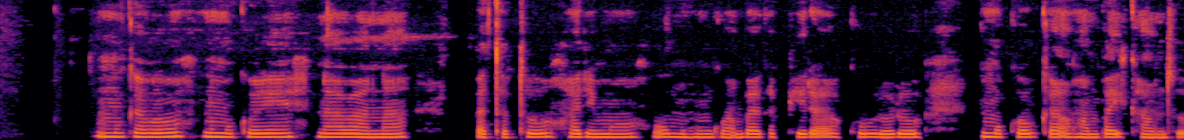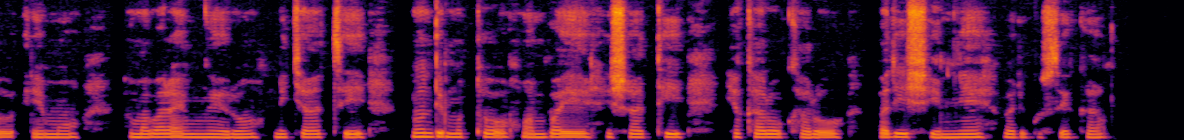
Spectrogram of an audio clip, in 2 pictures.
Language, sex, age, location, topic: Kinyarwanda, female, 25-35, Kigali, health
